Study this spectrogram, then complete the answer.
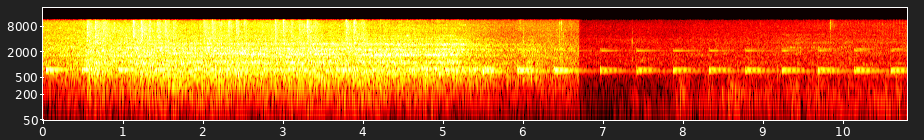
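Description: A railway crossing bell rings steadily over and over.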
